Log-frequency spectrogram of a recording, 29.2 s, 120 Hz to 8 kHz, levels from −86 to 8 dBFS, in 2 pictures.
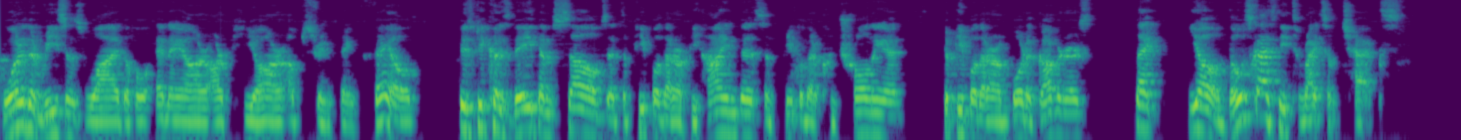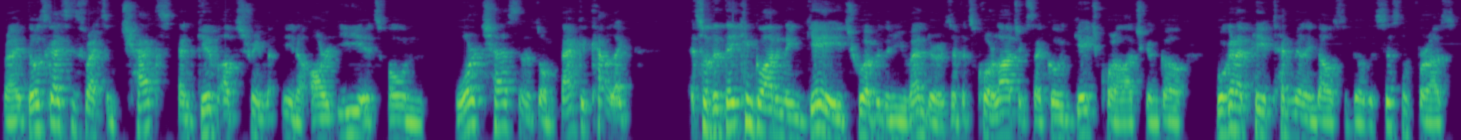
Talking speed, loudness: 215 wpm, -17 LUFS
